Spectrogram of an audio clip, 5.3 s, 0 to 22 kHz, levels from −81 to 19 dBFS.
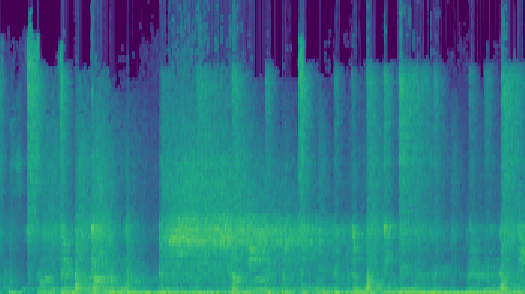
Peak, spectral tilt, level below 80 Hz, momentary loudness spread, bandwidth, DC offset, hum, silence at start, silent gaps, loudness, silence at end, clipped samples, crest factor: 0 dBFS; -4 dB/octave; -16 dBFS; 5 LU; over 20 kHz; under 0.1%; none; 0 s; none; -6 LUFS; 0 s; 2%; 8 dB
